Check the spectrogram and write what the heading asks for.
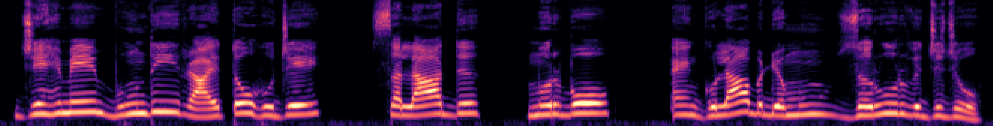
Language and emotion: Sindhi, neutral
